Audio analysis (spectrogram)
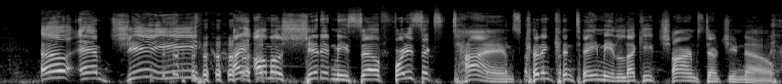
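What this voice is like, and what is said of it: Valley girl voice mixed with Irish. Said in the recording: “a Valley girl who lost her Irish accent ... An Irish Valley girl.”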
